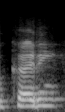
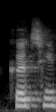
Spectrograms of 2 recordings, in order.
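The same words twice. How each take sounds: First: Cutting with a quick tapped T; American flap T. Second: Cutting with a sounded T; British T. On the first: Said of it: "fica mais americano". (cutting com T americano, som de R fraco) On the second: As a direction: say cutting British-style, T not tapped. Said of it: "fica mais britânico". (cutting com T britânico, bem pronunciado) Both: Shown as a demonstration.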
